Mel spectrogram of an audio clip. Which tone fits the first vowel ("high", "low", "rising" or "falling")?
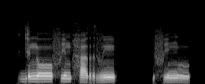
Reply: high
